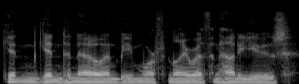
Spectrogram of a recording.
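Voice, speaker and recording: Brief: very deep-voiced male host, friendly, dry close recording. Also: level tone, quick pace, a little mellow, dry recording. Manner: friendly, upbeat sign-off. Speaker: podcast host. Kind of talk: interview hosting.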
